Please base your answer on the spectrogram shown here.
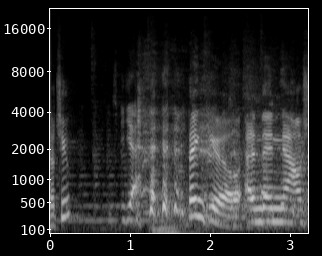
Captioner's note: laughing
